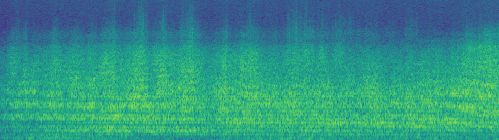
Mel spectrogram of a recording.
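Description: Jet aircraft engine noise: a steady, loud rush that builds up over the first second or so and then holds.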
